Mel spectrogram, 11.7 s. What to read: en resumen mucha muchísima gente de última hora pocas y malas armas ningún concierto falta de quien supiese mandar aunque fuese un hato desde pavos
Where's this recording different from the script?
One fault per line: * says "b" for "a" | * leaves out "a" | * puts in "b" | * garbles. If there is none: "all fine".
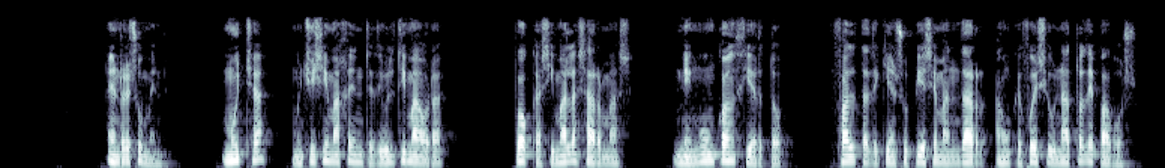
* says "de" for "desde"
